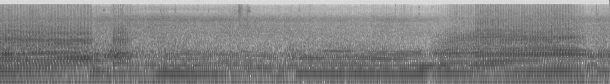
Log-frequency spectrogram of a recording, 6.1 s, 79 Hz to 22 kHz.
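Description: Yamaha R7's parallel-twin engine running through an Akrapovic full carbon exhaust under riding load. The engine note drops about a second in, holds, climbs again from about four and a half seconds, and falls off near the end as the throttle is worked.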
